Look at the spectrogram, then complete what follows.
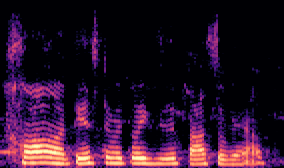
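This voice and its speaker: A woman plays a flirtatious middle-aged mother-in-law, coaxing and sly, her voice sitting fairly high. She keeps sinking toward hushed, whispery tones. It comes through a dull, lo-fi phone call recording. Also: fairly even intonation, a little fast, close to an everyday voice. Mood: teasing. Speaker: comedy call actor. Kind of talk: staged comic phone call.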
